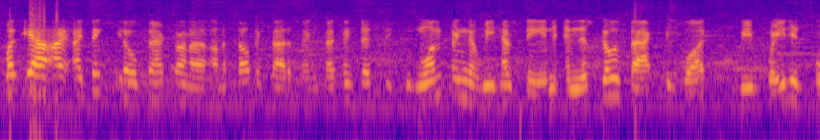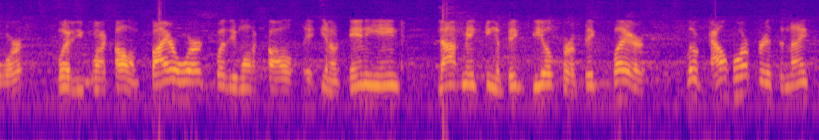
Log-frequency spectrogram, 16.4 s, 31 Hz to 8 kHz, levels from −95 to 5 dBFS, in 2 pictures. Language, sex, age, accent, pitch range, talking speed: English, male, 40-59, American, 125-165 Hz, 250 wpm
